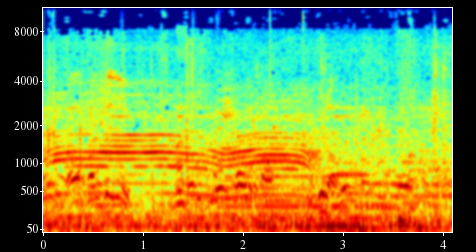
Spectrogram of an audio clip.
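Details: Cattle being unloaded from a truck, with one angry animal, low in a few drawn-out, wavering moos under a steady low rumble and faint human speech.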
